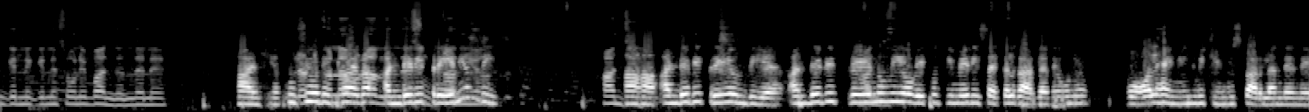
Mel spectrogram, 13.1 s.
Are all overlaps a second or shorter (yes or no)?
no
